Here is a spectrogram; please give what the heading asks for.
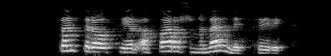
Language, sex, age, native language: Icelandic, female, 13, Icelandic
